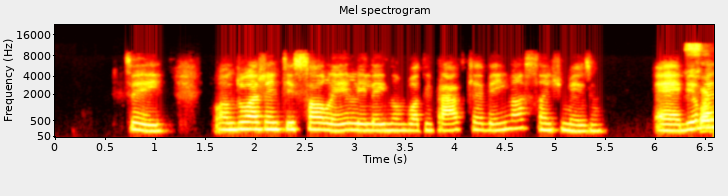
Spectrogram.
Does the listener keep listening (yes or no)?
yes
